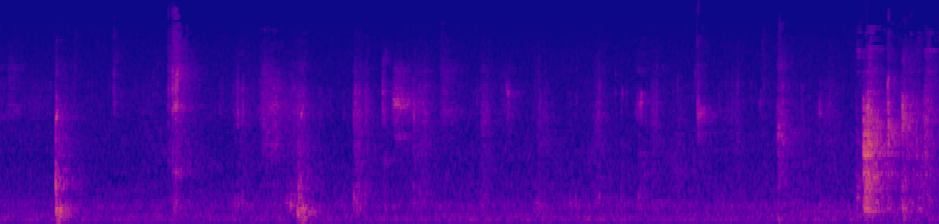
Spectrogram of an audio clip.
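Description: Close-up eating sounds: scattered wet clicks and smacks of chewing, with a louder bite near the end.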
